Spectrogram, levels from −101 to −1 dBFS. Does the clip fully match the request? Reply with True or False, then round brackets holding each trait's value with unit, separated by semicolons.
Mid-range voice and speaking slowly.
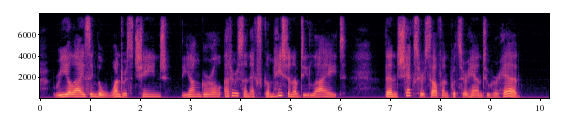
True (180 Hz; 130 wpm)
